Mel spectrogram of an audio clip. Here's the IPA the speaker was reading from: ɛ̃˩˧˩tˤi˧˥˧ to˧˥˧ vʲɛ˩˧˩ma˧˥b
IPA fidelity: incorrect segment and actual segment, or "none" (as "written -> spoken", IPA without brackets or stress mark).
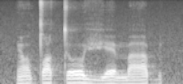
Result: none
